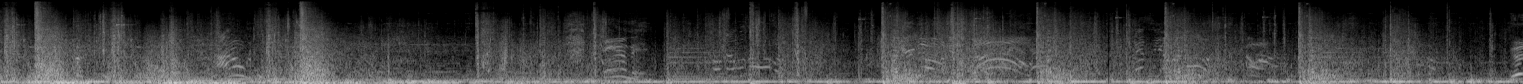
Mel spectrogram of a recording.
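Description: Continuous loud gunfire from a shootout in the Western video game Red Dead Redemption 2, with repeated shots and booming reports, while characters talk amid the battle.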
